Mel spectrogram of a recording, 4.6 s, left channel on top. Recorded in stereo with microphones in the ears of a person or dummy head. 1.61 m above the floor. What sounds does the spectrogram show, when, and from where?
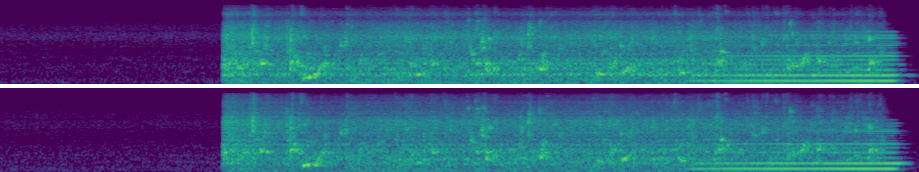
1.1 s a bird: 10° left (ahead or behind), 1.3 m
3.4 s a violin: 35° left (ahead or behind), 1.2 m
